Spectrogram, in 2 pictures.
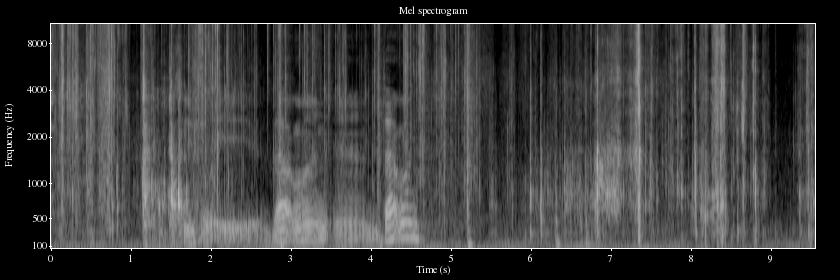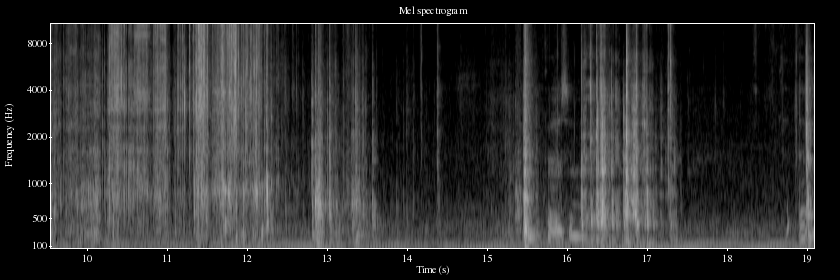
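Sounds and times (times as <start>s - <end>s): foil wrappers crinkling: 0.0s - 12.7s.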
